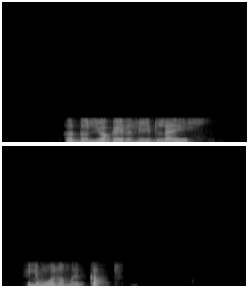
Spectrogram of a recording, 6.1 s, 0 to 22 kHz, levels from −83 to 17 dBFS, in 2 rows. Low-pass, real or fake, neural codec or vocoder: 3.6 kHz; fake; codec, 16 kHz, 1 kbps, X-Codec, HuBERT features, trained on LibriSpeech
